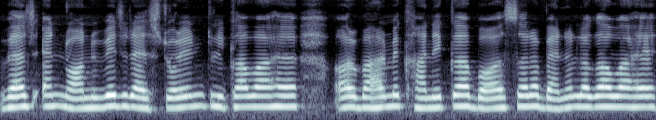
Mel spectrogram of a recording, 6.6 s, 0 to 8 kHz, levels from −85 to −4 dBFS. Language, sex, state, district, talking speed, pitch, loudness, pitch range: Hindi, female, Bihar, Patna, 165 wpm, 230 Hz, -14 LUFS, 215-235 Hz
